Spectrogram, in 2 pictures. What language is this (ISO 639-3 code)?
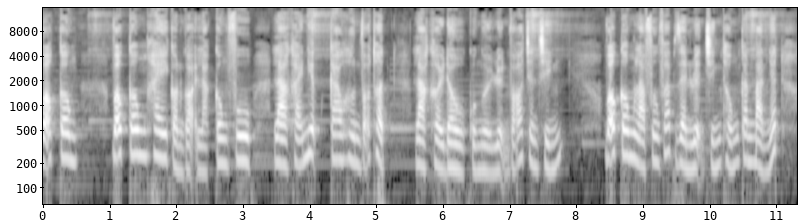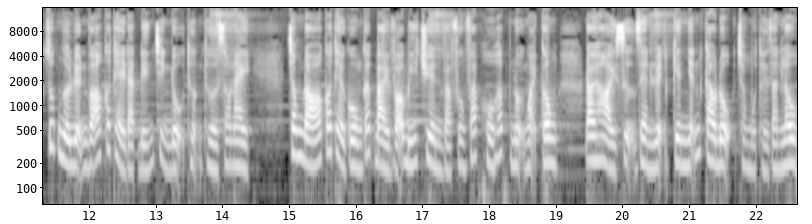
vie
